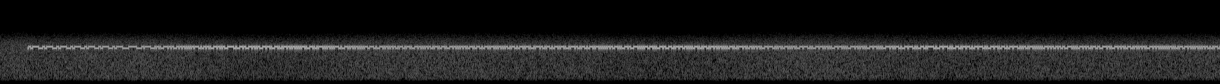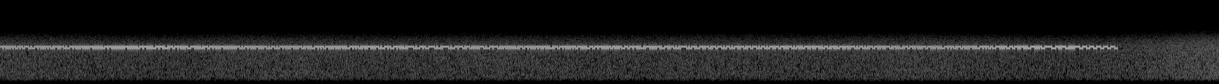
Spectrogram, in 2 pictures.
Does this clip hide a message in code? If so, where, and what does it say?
Yes: NAVTEX (SITOR-B), 100 baud, 170 Hz shift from 0.3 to 23.4 s, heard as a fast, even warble, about 2150 Hz centre, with radio static. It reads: 3299 3154 4237 8141 0718 5718 4697 5453 0021 9660 9225 9721 8489 7003 4548 8241 4461 9544 6742 6686 3295 2224 0546 8964 5172 7772 6337 2536 7684 9914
